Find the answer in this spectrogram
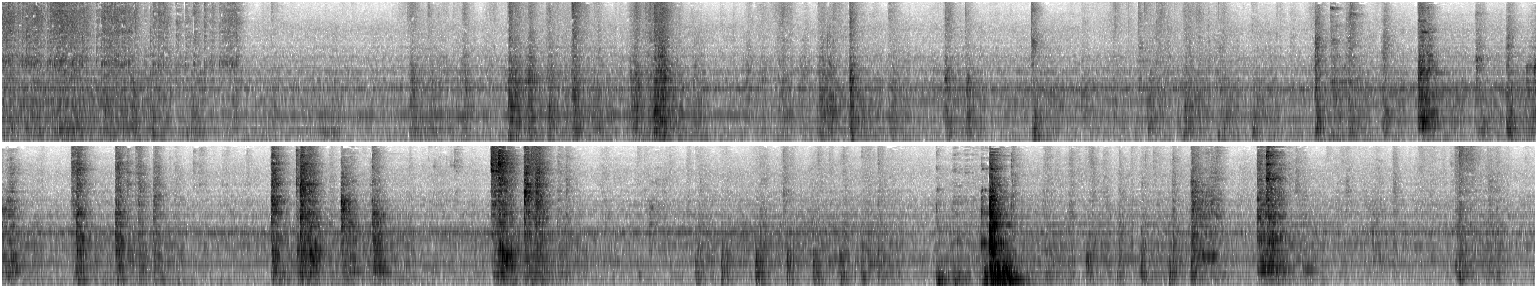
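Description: Scattered metal clanks and chain rattles as a heavy steel plate is rigged with lifting chains under a jib crane hoist, over a faint steady hum. The loudest is a single heavy knock a few seconds before the end.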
